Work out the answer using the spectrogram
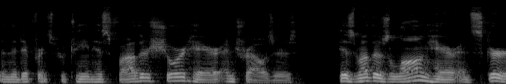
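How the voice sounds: The clip has a natural reading voice. That voice is all there is to it.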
